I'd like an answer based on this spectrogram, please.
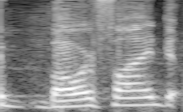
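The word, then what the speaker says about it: Bauerfeind: um i don't know if i'm going to pronounce his last name correctly but charlie bar borified yes charlie bowerfind you know very well-known producer in the world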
